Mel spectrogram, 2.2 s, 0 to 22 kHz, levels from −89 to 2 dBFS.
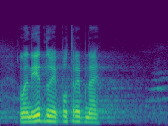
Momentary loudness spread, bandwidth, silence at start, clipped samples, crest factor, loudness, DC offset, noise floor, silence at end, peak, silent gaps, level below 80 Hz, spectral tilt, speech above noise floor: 9 LU; 9.2 kHz; 0.25 s; under 0.1%; 18 dB; -17 LUFS; under 0.1%; -48 dBFS; 0.85 s; 0 dBFS; none; -76 dBFS; -7.5 dB/octave; 32 dB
